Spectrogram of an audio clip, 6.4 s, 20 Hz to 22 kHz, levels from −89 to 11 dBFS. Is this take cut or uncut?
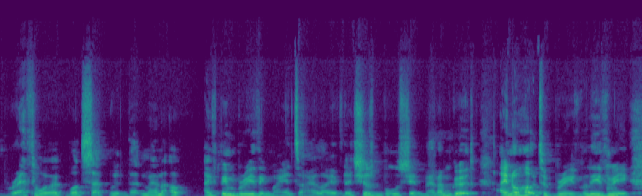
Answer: uncut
